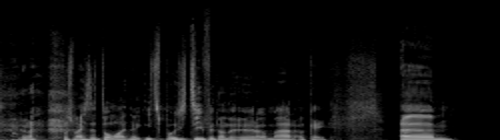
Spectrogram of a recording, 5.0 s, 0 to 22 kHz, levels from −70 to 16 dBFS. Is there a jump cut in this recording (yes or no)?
no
